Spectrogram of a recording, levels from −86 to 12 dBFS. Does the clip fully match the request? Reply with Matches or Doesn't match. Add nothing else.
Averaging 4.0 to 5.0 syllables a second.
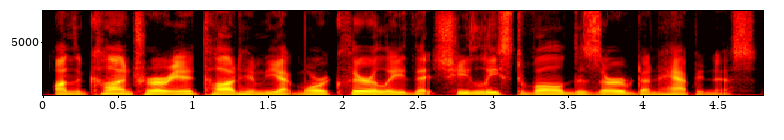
Doesn't match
